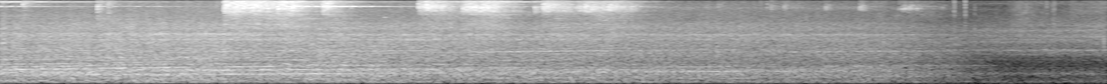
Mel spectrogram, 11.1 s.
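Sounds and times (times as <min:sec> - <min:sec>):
train running gear rumble: 0:00.0 - 0:11.0
train wheels squealing: 0:02.2 - 0:06.6.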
